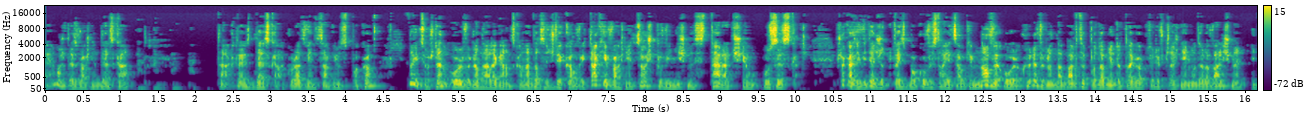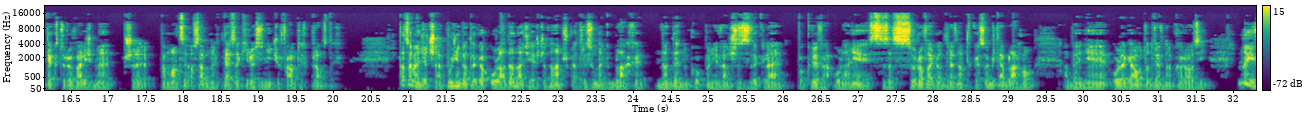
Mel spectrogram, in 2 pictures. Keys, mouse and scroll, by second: 1.0-2.3 scroll up 2, 3.9 click, 4.9 middle click, 5.3 middle click, 6.4 middle click, 6.9 scroll up 1, 11.0 middle click, 14.9-15.3 scroll up 1, 22.0-23.0 middle drag.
